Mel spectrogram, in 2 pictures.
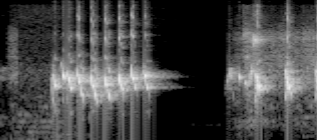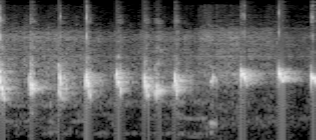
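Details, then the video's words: Female yellow-vented bulbul calling to a male, a lure call: a rapid burst of chirps, a brief pause, then a long steady series of bright chirps, about three per second. "pancingan trucukan BETINA MEMANGGIL JANTAN"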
